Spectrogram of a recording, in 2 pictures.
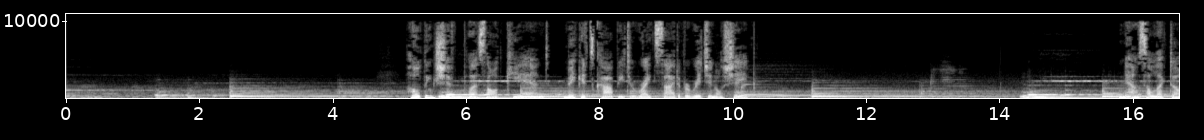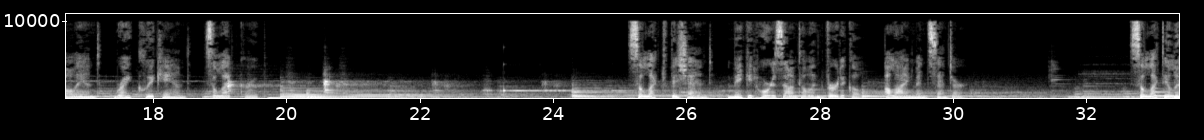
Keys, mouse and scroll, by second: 4.8 click, 6.9 click, 7.1-18.3 drag, 18.3 right click, 20.0 click, 22.2 click, 25.3 click, 33.0 right click.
